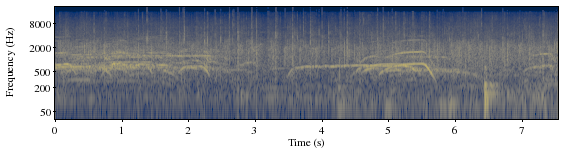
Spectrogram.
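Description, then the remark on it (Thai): A stand-up comedy audience claps loudly and steadily while people whoop and cheer for a comedian, their rising shouts cutting through the dense applause for several seconds. “ขอเสียงปรบมือกรีดร้องโห่ร้องดังๆให้กับคนนี้ครับ”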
